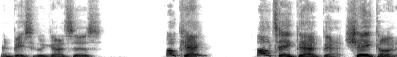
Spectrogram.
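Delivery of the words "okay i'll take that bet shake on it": mock very high, swooping, sarcastically casual voice. Retelling Satan's reply to God, being sarcastic to make it funny. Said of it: "I'll be a little bit sarcastic with this to make it funny".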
